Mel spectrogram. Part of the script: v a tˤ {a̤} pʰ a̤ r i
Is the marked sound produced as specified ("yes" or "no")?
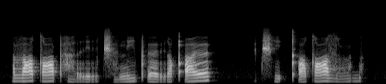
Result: no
